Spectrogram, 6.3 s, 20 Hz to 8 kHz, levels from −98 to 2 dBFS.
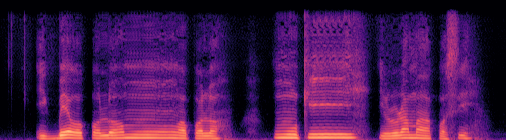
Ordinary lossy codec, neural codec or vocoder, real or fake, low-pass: none; codec, 16 kHz in and 24 kHz out, 1 kbps, XY-Tokenizer; fake; 7.2 kHz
